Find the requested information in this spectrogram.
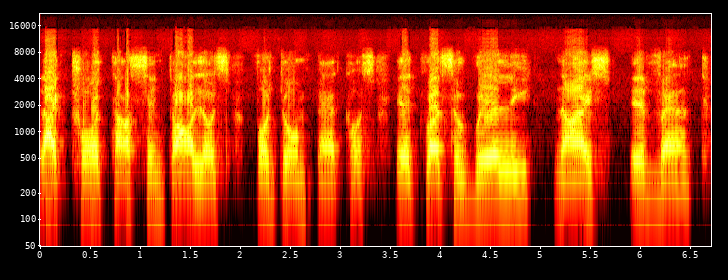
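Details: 25-year-old man with cerebral palsy since birth, which he says affects his balance, coordination and speech; doctors said he would never walk, and he is now a powerlifter; dysarthric speech (cerebral palsy).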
